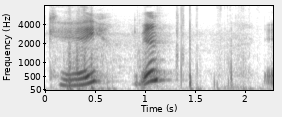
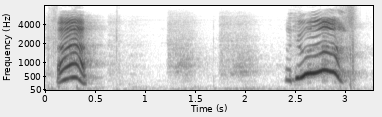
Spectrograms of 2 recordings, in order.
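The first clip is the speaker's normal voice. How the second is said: panicked cry; 9 semitones higher, 5 dB louder, much slower than usual. Pretend. Plane falling.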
